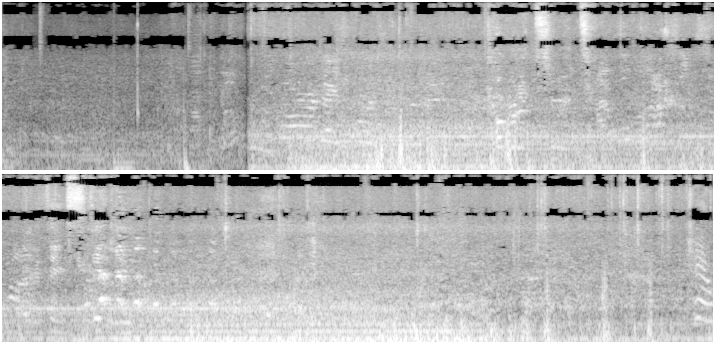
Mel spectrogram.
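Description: Steady low rumble of engine and road noise inside a moving school bus at highway speed, starting suddenly about two seconds in.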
